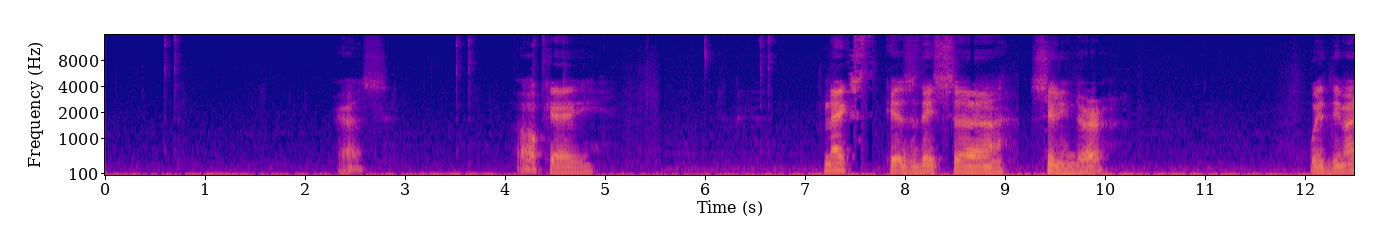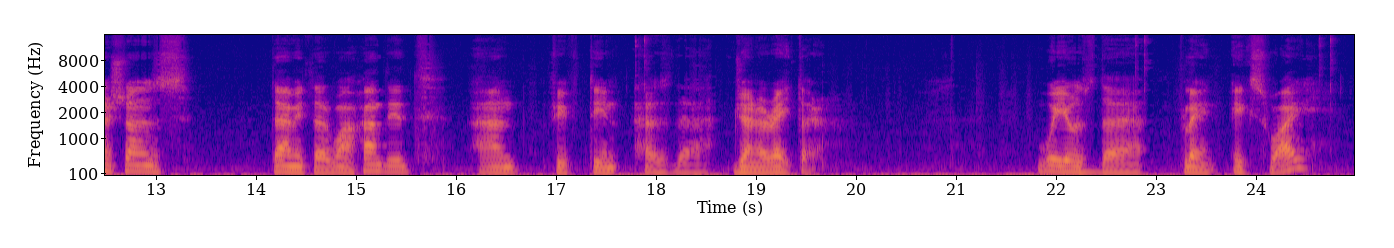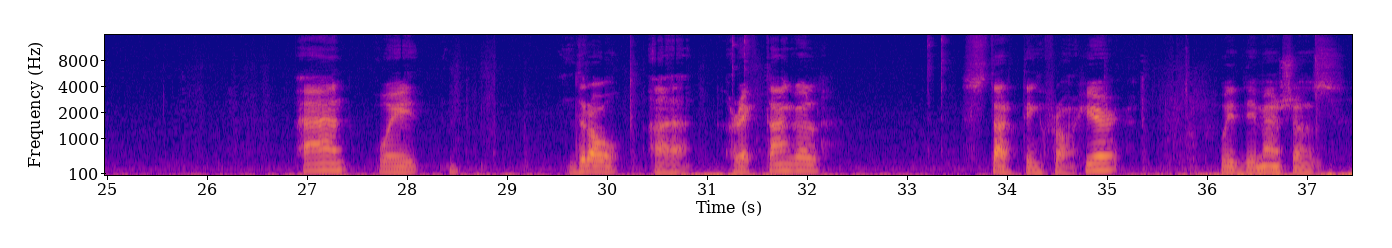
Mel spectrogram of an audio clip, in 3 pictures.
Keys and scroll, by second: 4.6 F6.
